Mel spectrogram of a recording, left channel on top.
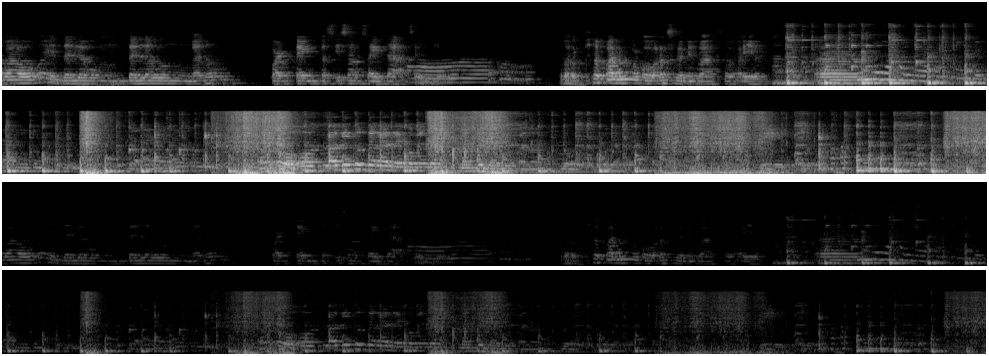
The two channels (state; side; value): quieter; right; 21.0 dB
